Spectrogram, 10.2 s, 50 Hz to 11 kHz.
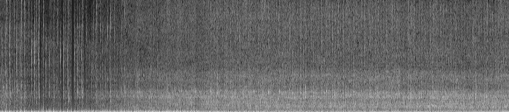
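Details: A 1931 Harley-Davidson motorcycle started up after a priming process that involved enriching the mixture with the clutch down. It gives a loud, loping low thump, ticking over evenly on its own. Normal idle.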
